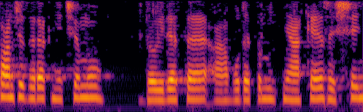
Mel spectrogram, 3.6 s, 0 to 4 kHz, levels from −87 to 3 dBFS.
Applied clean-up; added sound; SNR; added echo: classical method spectral subtraction.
